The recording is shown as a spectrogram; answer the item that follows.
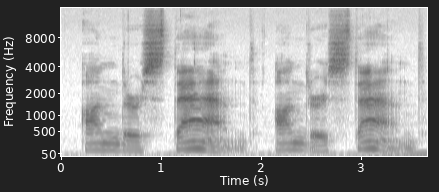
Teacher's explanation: so there's linking here I don't understand I don't understand and here you put more stress on second part understand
